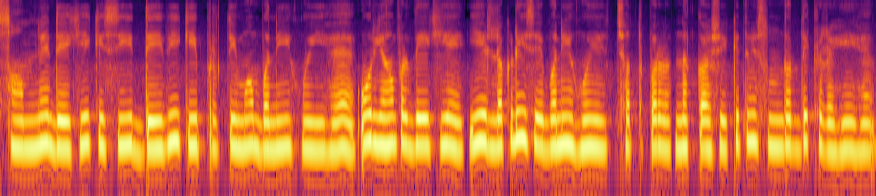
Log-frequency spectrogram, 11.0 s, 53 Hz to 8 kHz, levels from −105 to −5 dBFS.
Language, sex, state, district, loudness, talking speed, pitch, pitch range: Hindi, female, Bihar, Araria, -14 LUFS, 140 wpm, 190 Hz, 180-200 Hz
